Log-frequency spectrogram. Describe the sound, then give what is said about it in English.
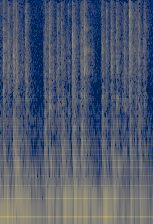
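Typing on a computer keyboard: a continuous, faint stream of many light, irregular keystroke clicks that keeps varying in pace, with no voices. “I'm trying to type and pay attention at the same time.”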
